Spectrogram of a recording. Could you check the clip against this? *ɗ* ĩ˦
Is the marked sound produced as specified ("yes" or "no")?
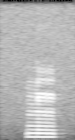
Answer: no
